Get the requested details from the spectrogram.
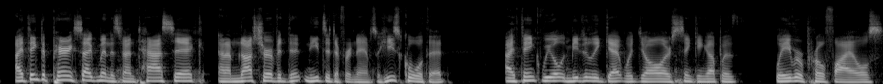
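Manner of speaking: ordinary talk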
